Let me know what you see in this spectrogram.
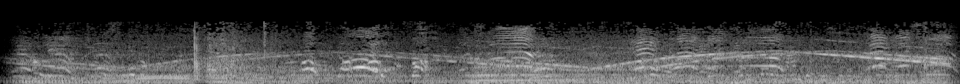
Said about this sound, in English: So he was shot at by the police. He put his hands up saying, "Don't shoot, don't shoot," and others were saying, "Don't shoot." The following audio is from that very moment. It contains sounds of gunfire as police fire at Ms. Battison's client.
